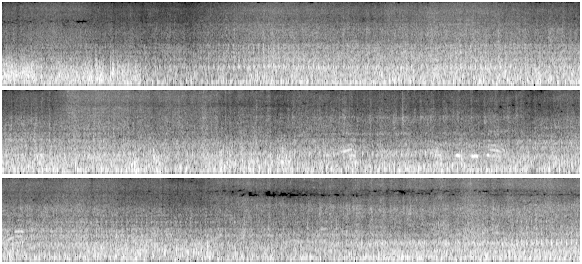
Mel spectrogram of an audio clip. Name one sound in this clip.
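A threshing machine rattles and hums loudly outdoors.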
